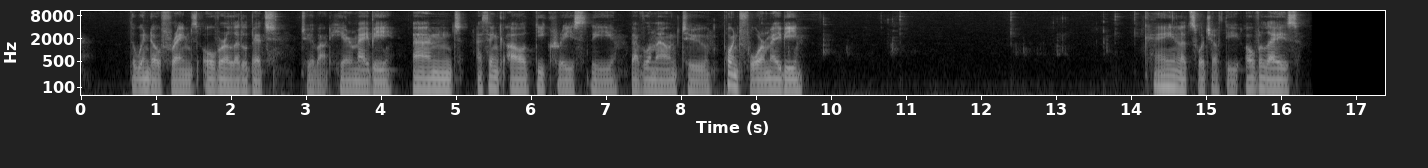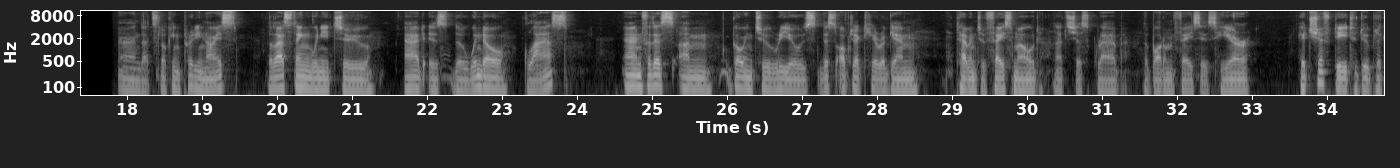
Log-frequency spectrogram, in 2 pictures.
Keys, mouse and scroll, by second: 2.9-4.2 middle drag, 5.1 click, 6.2-9.0 shift+drag, 9.3 click, 9.9-10.7 scroll up 7, 11.2 middle click, 12.9-13.9 scroll down 8, 14.1 shift+middle click, 16.7 click, 17.3-20.0 middle drag, 20.8 shift+middle click, 24.2 click, 24.3-25.8 scroll up 1, 25.8 click, 27.4 shift+middle click, 28.8 scroll up 1, 28.9 Tab, 29.0 3, 30.4 click, 31.2 shift+click, 32.5 shift+click, 34.4 shift+d.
